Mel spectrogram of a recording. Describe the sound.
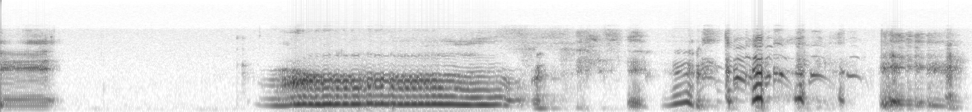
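Someone does a Chewbacca Wookiee growl impression, a single loud, throaty, warbling roar held for over a second, followed by a few seconds of people talking.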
